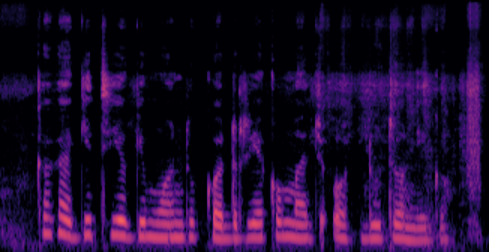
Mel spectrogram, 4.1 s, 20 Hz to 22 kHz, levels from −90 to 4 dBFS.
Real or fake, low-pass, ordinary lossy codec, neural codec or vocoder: fake; none; none; vocoder, 44.1 kHz, 128 mel bands, Pupu-Vocoder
